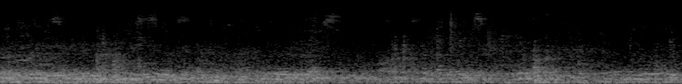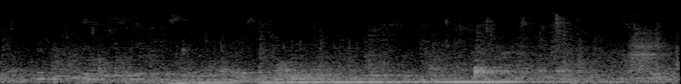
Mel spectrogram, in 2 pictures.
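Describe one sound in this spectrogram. A crowd of men and women chat and greet each other all at once in a large room.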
